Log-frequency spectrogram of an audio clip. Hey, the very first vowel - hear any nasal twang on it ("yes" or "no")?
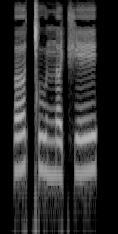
no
